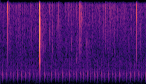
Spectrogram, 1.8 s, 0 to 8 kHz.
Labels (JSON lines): {"label": "biophony, rattle", "recorder": "SoundTrap 500"}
